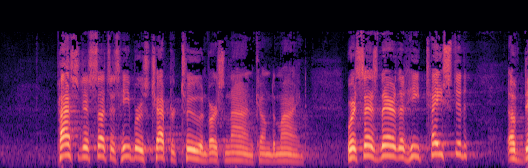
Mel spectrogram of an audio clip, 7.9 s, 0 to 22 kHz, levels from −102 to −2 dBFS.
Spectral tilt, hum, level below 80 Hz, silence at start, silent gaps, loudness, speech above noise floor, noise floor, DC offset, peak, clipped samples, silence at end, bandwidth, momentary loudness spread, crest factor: -4.5 dB/octave; none; -72 dBFS; 0.85 s; none; -23 LUFS; 39 dB; -61 dBFS; under 0.1%; -2 dBFS; under 0.1%; 0 s; 11.5 kHz; 11 LU; 22 dB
